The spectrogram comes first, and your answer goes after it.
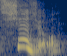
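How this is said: It is said in a British accent. "But in the U K, it's schedule"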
